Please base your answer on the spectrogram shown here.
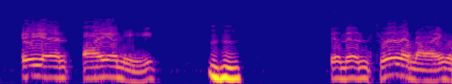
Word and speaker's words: threonine: and then threonine, it's spelled, I'm probably not saying that right, it's spelled THREONINE.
